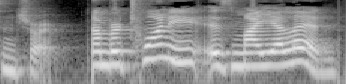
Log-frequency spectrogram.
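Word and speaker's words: Maialen: Number 20 is Mayelen. So very similar, just added another syllable, Malen.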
